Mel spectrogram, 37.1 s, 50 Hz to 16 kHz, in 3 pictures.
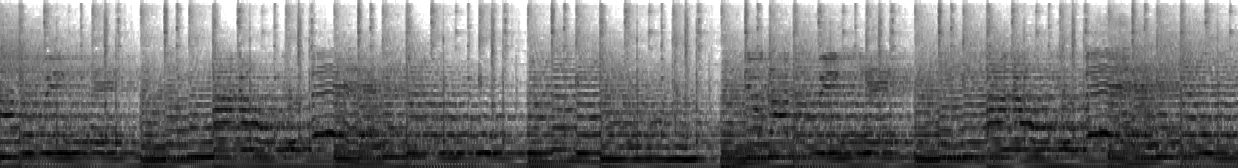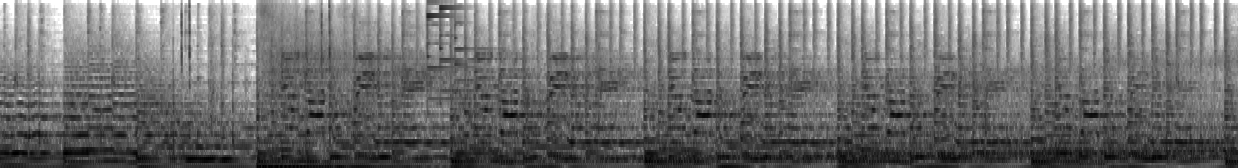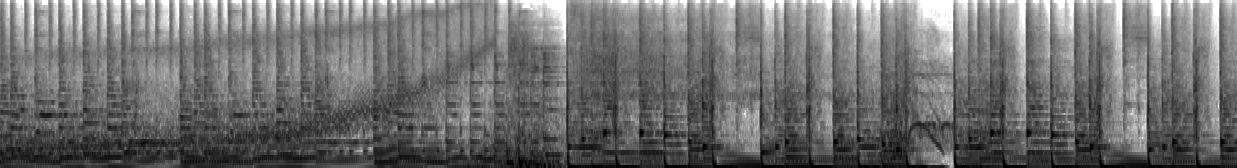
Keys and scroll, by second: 0.6 ctrl+z, 1.0 ctrl+space, 5.9 ctrl+space, 22.9 ctrl+space, 23.4 ctrl+space, 27.9 ctrl+c, 28.3 ctrl+f, 32.6 ctrl+space.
